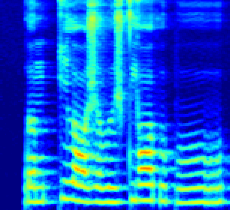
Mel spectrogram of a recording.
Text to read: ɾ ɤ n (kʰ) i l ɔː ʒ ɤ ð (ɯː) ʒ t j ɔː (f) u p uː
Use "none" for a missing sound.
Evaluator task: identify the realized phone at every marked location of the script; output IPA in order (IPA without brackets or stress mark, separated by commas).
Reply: kː, ɯ, θ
